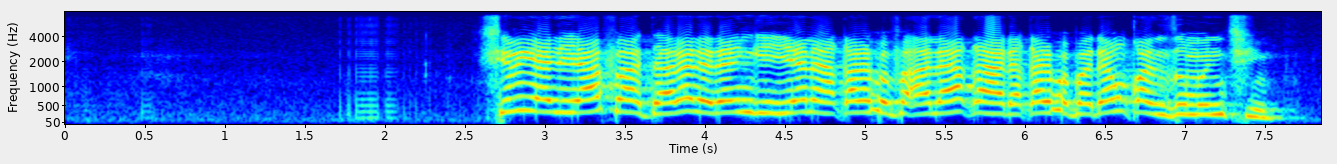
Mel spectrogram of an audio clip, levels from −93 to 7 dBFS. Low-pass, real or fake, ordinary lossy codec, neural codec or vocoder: 7.2 kHz; real; none; none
